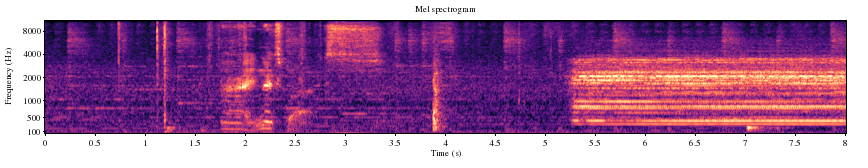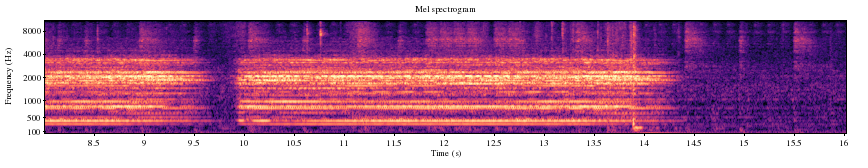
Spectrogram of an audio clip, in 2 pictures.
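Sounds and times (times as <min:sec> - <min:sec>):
knock: 0:03.9 - 0:04.1
sustained guitar chords: 0:04.8 - 0:15.2.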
